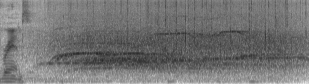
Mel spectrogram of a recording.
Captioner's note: audience cheering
